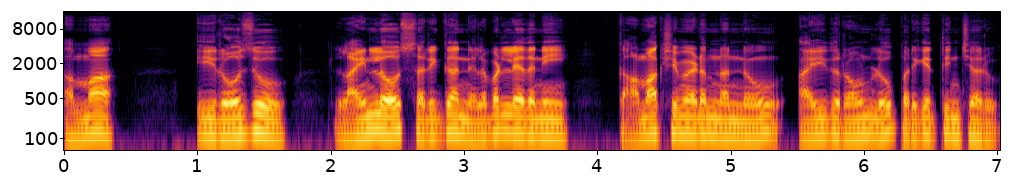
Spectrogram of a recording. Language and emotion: Telugu, sad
